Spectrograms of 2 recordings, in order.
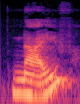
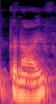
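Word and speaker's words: knife: Okay, KN में K जो है वो साइलेंट होता है। नो, नाइफ, हम इसे कनाइफ नहीं पढ़ रहे।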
